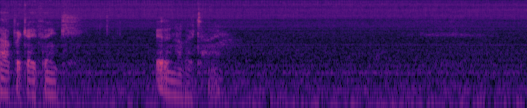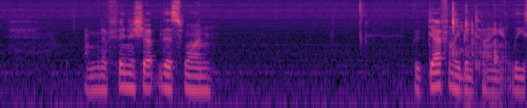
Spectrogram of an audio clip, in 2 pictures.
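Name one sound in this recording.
A man talks calmly, close to a microphone.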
